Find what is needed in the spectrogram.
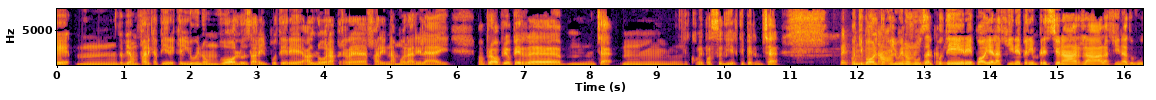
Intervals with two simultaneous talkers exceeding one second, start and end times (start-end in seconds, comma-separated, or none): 11.9-13.6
